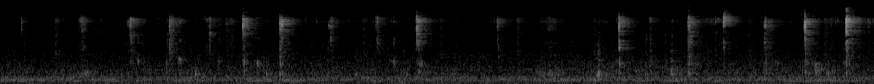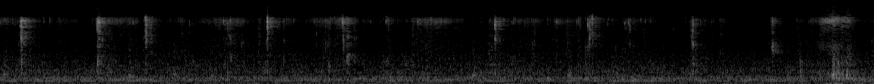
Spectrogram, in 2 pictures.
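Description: Close-up wet eating sounds of chewing rice and chicken curry eaten by hand: irregular sharp smacks and clicks of the mouth, about two a second, with a longer, louder wet smack near the end.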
